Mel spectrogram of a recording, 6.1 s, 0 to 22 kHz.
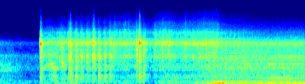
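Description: A 2000 GMC Sierra pickup's engine being started: the starter cuts in suddenly about a second in and cranks with an uneven clatter, and around four seconds in the engine catches and settles into a steady idle.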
